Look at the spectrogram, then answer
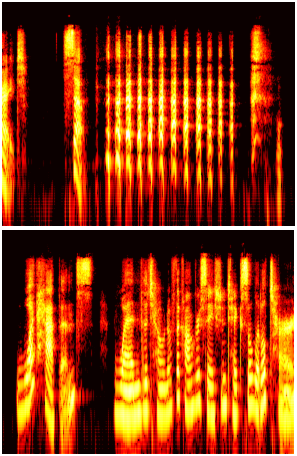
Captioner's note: laughs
